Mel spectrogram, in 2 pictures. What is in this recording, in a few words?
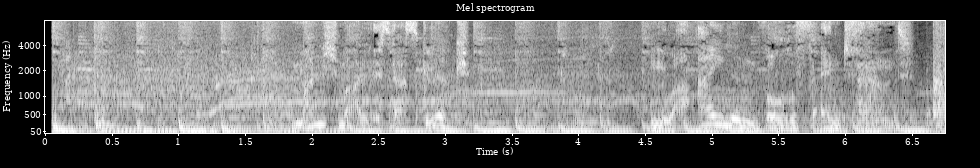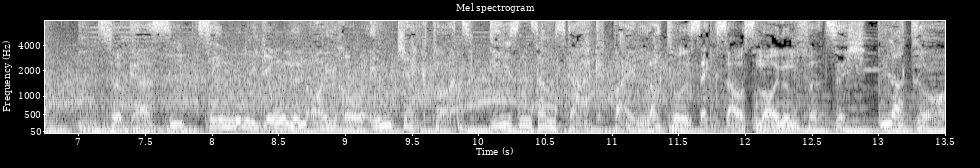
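German, male, commercial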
